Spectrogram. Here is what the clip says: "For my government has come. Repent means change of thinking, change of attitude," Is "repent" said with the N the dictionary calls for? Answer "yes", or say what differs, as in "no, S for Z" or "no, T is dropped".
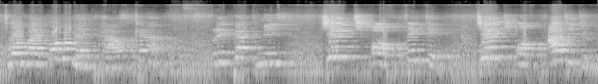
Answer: no, N is dropped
